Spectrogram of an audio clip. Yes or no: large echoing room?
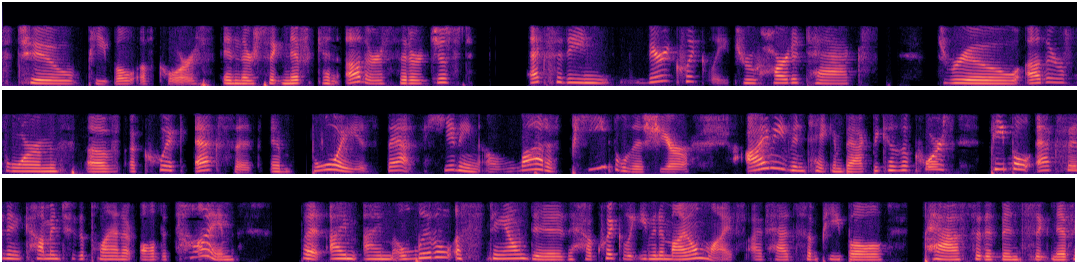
no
